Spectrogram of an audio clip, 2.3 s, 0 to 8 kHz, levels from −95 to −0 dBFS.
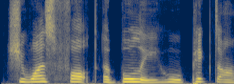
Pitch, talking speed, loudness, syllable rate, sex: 235 Hz, 205 wpm, -17 LUFS, 4.6 syllables/s, female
